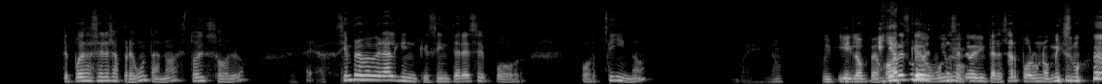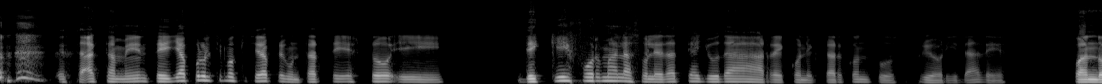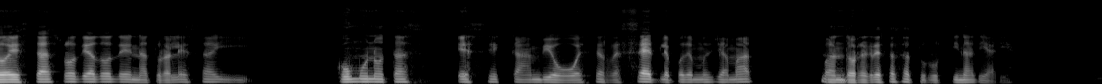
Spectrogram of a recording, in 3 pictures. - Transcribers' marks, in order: laughing while speaking: "mismo"; in English: "reset"
- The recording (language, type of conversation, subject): Spanish, podcast, ¿De qué manera la soledad en la naturaleza te inspira?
